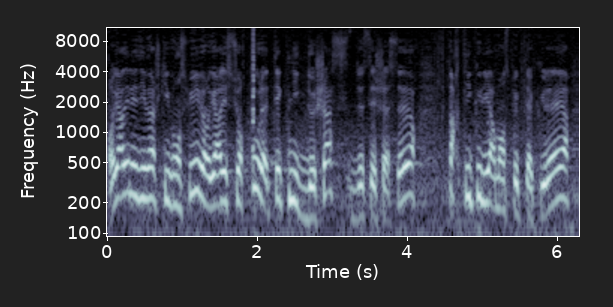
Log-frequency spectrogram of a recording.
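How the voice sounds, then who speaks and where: High-pitched, very dark-toned male TV presenter. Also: brisk, a little hiss or hum. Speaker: TV presenter introducing a report. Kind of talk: scripted TV presenting.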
